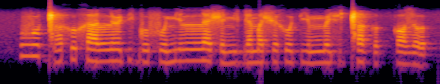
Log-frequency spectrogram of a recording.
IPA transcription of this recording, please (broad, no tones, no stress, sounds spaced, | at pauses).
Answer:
v u ɡ͡ǁ ʌ x u x ɐ lː ø pʲ u ɡ u f u mʲ ø lː ɛ ʃ ɛ mʲ ɔ ɡ ɛ m ɐ ʃ ø x u pʲ ø mː ø fʲ ʊ ǁ ʌ k ʊ kː ɔ z ʊ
